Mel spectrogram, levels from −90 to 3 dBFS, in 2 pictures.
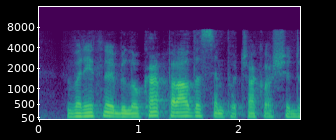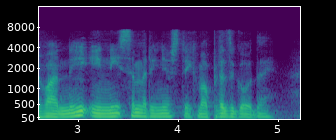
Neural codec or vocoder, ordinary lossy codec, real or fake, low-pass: codec, 16 kHz, 0.5 kbps, X-Codec, WavLM features, trained on Multilingual LibriSpeech; AAC, 64 kbps; fake; 7.2 kHz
